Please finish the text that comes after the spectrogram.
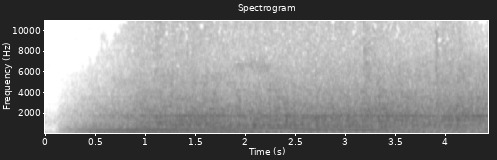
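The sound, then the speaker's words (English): A police helicopter flies overhead above a pileup of cars on a highway in Johannesburg, South Africa, its engine whine and rotor chop rising quickly to a loud, sustained roar that holds throughout. No one speaks. “A police helicopter flies over a pileup of cars on a Johannesburg highway.”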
